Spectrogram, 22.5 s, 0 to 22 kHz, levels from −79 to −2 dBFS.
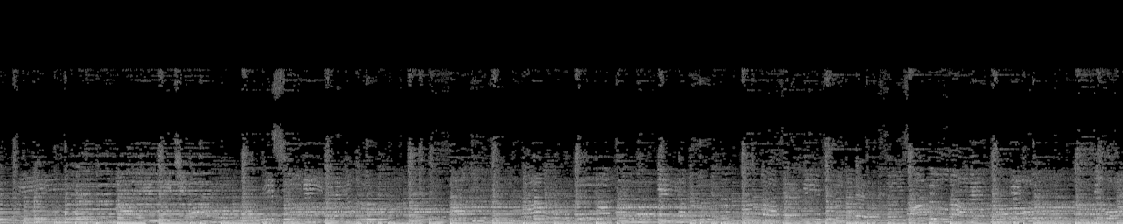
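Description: Brief garbled flutters occur at 5.34–5.44 s, 11.63–11.73 s and 17.36–17.52 s. These are frames out of order: neighbouring blocks of 46.4 ms (69.7 ms in the last) were decoded swapped, so no time is lost.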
